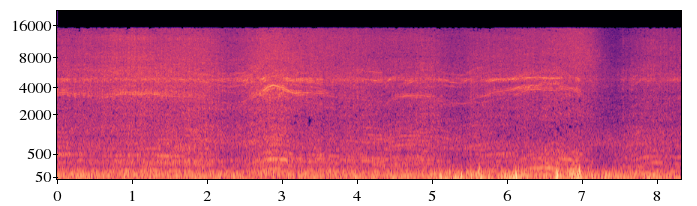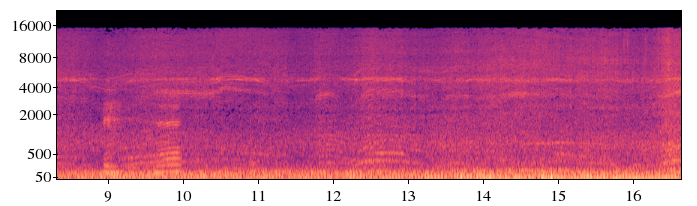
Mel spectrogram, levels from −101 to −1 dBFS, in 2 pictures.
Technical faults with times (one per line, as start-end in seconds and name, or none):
none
